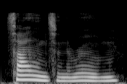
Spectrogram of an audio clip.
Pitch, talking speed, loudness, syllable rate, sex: 180 Hz, 190 wpm, -17 LUFS, 5.2 syllables/s, female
